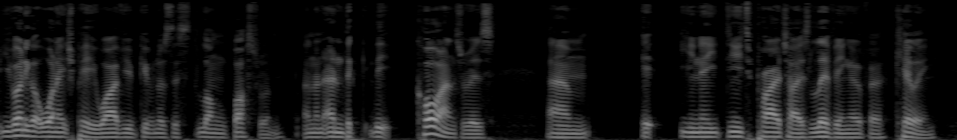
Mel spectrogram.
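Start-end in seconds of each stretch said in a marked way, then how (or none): none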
